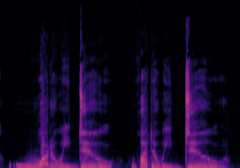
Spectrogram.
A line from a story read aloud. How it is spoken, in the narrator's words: I cried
